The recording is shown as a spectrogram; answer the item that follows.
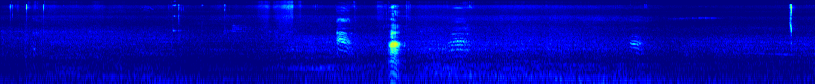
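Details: Boy, a pet orange village cat, makes several short meows, one loud and sharp near the middle and softer ones around it, against quiet room noise.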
